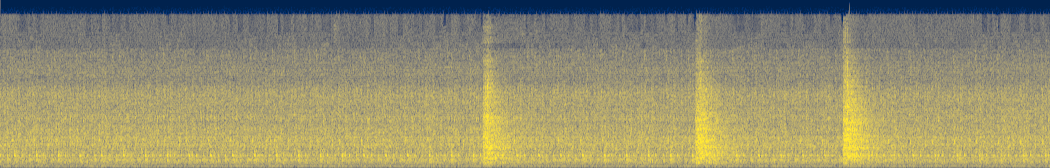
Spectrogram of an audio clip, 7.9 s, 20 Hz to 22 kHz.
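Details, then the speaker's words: 2004 Honda Pilot 3.5 V6 with a flashing engine light and misfire codes for all six cylinders: steady, even idle with no stumbles or skips, only a few stray clicks; the engine does not feel like it's misfiring at the moment. "oddly enough this engine does not feel like it's misfiring now"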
